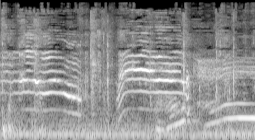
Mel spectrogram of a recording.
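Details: Domestic cat meowing while its owner asks whether she said hi: a series of drawn-out, tonal meows, some falling and some rising, overlapping with a person's voice and a low steady hum indoors.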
